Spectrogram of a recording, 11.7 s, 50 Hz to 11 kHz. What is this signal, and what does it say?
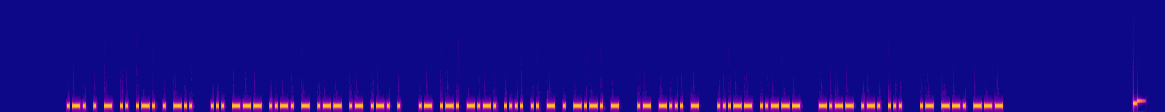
Morse code, heard as a keyed tone, about 41 wpm, 700 Hz. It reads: RETIRED SOFTWARE ARCHITECT ABT 32 YRS AGO
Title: Practice QSO - Exchange 3 - More Info - 45wpm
